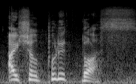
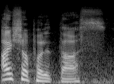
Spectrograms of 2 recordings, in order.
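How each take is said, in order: First: It is read in a pompous voice. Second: It is read in an ordinary voice.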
